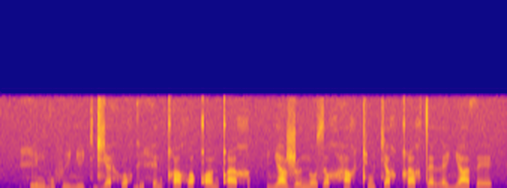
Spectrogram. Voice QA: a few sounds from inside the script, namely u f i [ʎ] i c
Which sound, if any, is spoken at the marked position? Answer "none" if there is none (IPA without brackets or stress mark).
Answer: ʎ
